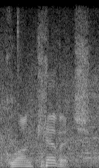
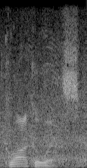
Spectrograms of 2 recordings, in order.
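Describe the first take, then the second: First: The name ends with a 'vich' sound. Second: The name ends with a 'witz' sound. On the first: The speaker calls it right. "It's Gronkevich" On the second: The speaker calls it wrong. "Ethan insists that it's not Gronkowitz"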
